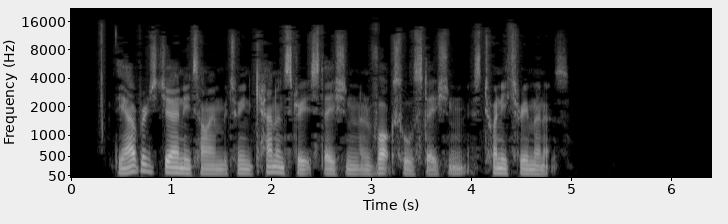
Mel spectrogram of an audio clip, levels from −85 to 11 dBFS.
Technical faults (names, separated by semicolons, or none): pre-echo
